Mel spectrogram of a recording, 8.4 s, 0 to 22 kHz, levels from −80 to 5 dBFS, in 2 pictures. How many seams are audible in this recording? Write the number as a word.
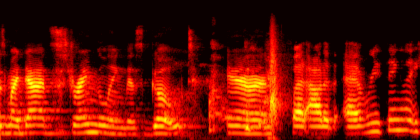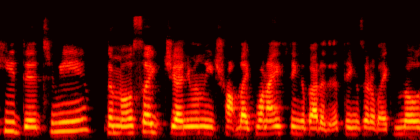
one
